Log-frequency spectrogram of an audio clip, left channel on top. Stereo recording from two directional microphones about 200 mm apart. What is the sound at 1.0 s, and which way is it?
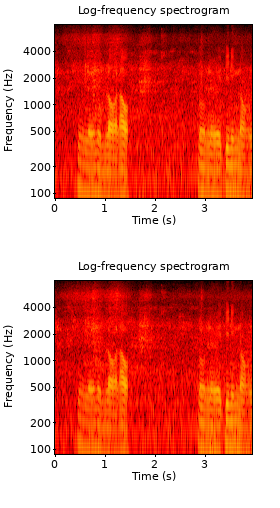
Speech, 15° left (ahead or behind).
